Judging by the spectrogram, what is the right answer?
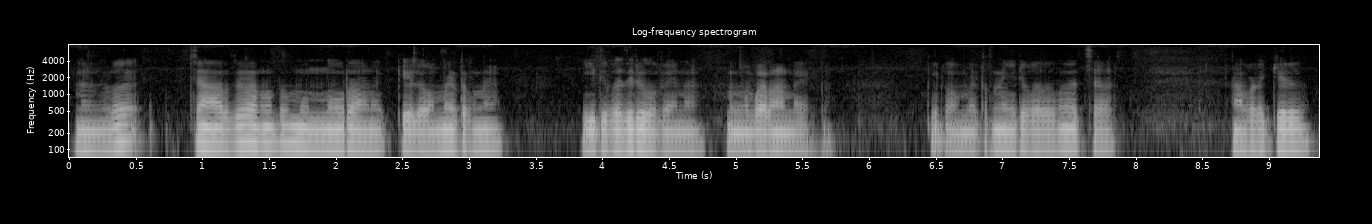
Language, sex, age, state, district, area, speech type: Malayalam, male, 45-60, Kerala, Palakkad, urban, spontaneous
